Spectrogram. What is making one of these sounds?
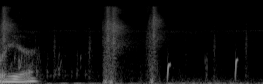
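A scythe swishes through weeds.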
